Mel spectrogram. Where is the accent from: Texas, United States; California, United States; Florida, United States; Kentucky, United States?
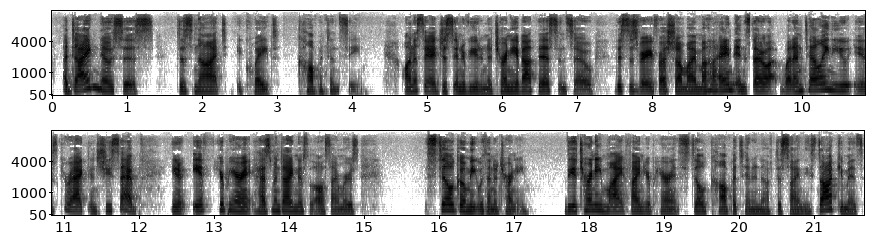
Kentucky, United States; moved away as an adult; I had just moved back to my home state of Kentucky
